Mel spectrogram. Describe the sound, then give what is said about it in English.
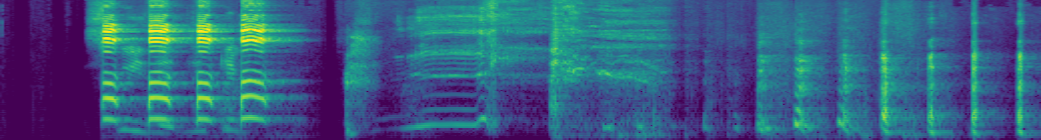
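A rubber chicken toy screams as it's squeezed: three quick squawks, a longer wailing shriek, then a rapid run of short squeaky honks, loud and close with no talking. “We got those screaming chickens around here somewhere. You gotta get one of those. Literally screaming chickens.”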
